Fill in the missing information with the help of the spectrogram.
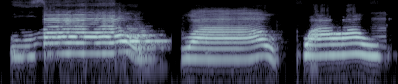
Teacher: কথাটা কিরকম, বিশেষ দ্রষ্টব্য, ওয়াও উচ্চারিত হয় দুই ঠোঁট গোল করে মাঝে সামান্য ফাঁক রেখে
